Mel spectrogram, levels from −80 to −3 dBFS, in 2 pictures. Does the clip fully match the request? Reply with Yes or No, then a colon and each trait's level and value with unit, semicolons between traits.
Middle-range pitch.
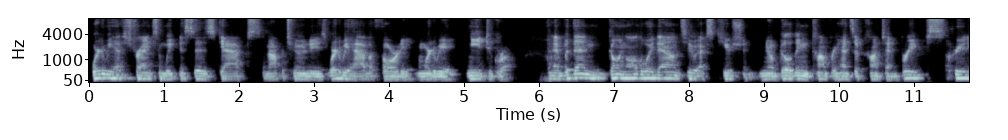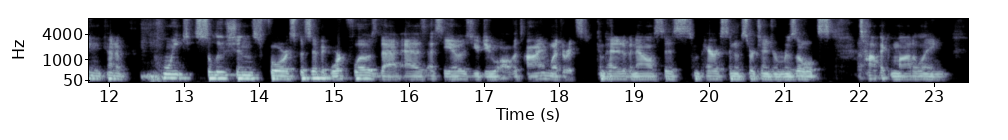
No: very low, 95 Hz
